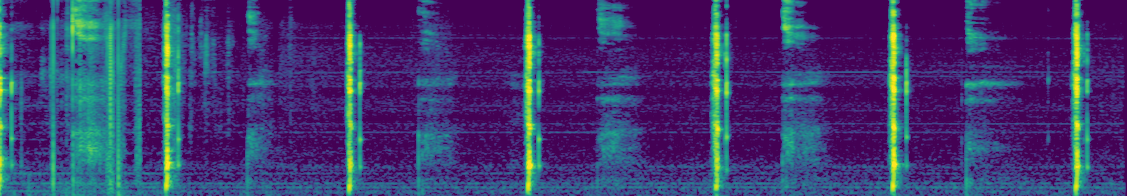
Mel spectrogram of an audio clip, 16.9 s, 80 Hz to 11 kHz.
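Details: Intractable hiccups with belching, choking spasms and developing achalasia since December 2015, in 12-hour episodes now occurring 7 days a week: sharp, abrupt hiccups recurring about every two and a half seconds in a quiet room.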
